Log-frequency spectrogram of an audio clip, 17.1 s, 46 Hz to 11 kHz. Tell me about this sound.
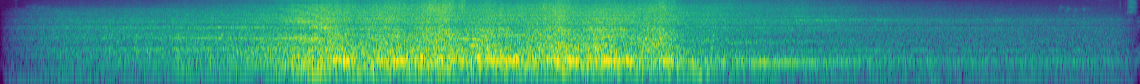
S-Bahn City Train Passing Close1
S-Bahn city train passing. As heared on the bridge above the railway tracks. Recorded in 90° XY with a Zoom HD2 at Priesterweg, Berlin, in September 2016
